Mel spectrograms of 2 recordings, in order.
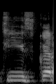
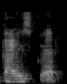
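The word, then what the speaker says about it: chi-square: চি স্কোয়ার অনেক উচ্চারণ করবেন হয়তো, ঠিক আছে, চি স্কোয়ার উচ্চারণ করবেন, এটা উচ্চারণ হচ্ছে কাই স্কোয়ার।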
